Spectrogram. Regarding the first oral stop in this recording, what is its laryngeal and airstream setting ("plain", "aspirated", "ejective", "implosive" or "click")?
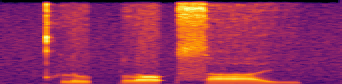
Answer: aspirated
